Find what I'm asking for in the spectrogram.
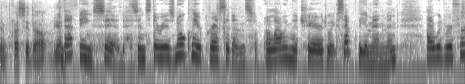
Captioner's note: speaking French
